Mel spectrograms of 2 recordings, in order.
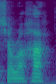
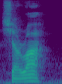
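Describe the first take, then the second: First: The final h sound is pronounced aloud. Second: The final h sound is left silent. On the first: The speaker calls it wrong. "no es Sharaha" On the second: The speaker calls it right. "la ja no se pronuncia explícitamente"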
